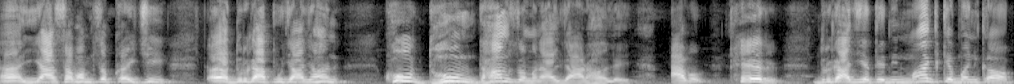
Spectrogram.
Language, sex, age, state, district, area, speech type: Maithili, male, 60+, Bihar, Muzaffarpur, rural, spontaneous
